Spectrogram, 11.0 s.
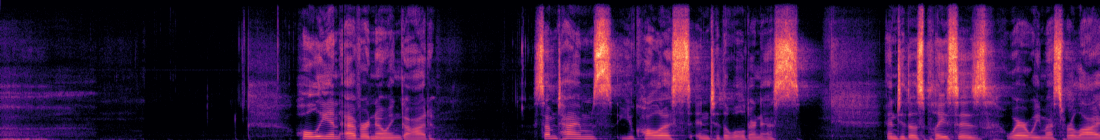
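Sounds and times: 
congregation taking a collective deep breath before prayers: 0.0s - 1.4s
speech: 3.0s - 4.5s, 5.4s - 11.0s.

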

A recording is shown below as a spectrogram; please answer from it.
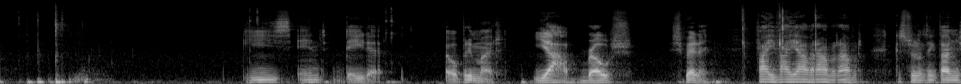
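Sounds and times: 
typing a search on a computer keyboard: 0.2s - 0.7s
speech: 2.4s - 9.6s.

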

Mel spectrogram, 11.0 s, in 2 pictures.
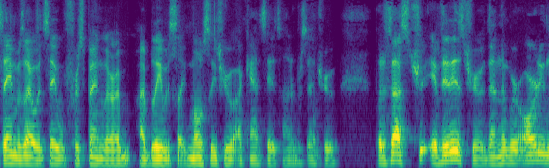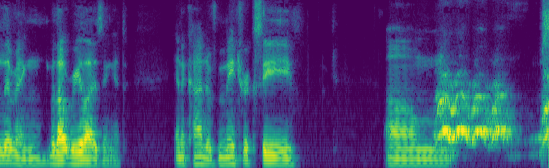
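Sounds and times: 
speech: 0.0s - 8.6s, 9.3s - 10.2s
dog barking: 9.9s - 10.9s.

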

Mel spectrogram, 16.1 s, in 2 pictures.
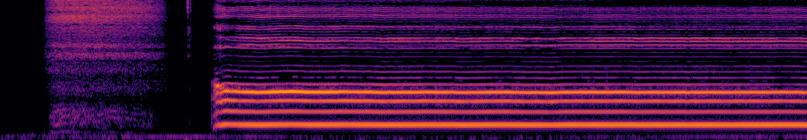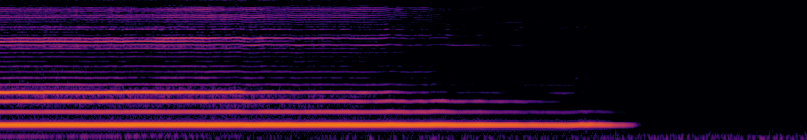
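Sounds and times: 
sharp inhaled breath: 0.4s - 1.8s
group chanting a long OM tone: 2.1s - 14.4s.

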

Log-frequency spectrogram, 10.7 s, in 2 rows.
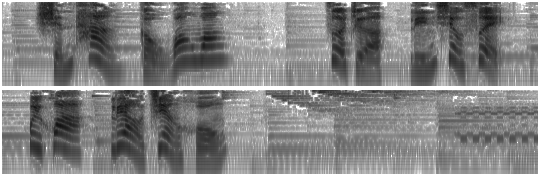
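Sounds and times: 
speech: 0.4s - 2.4s, 3.2s - 7.7s
telephone ringing with an electronic ringtone: 9.9s - 10.7s.

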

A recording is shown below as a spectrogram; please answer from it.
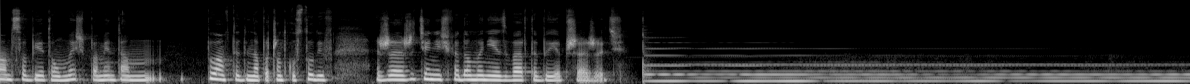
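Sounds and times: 
speech: 0.0s - 6.3s
singing bowl gong struck: 6.4s - 11.8s.

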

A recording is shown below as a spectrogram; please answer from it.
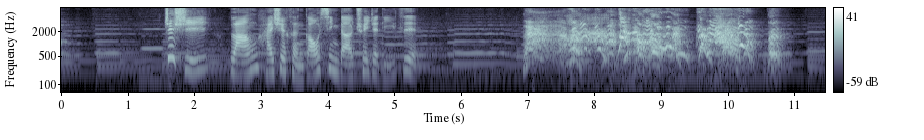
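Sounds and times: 
speech: 1.6s - 5.5s
several sheepdogs barking excitedly: 7.0s - 11.0s.

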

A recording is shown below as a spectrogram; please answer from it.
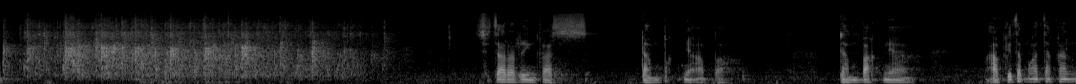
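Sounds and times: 
audience applause: 0.0s - 4.1s
speech: 5.0s - 7.4s, 8.4s - 9.2s, 9.8s - 10.7s.

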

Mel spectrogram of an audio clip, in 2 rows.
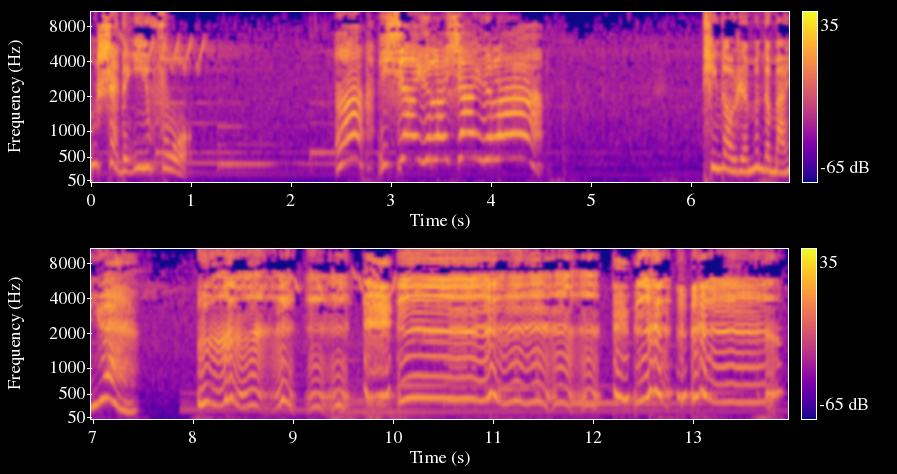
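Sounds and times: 
speech: 0.0s - 1.2s, 2.4s - 4.6s, 6.1s - 13.9s
performer sobbing and wailing, acting out weeping: 8.0s - 13.9s.

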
